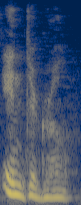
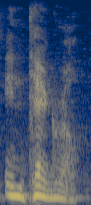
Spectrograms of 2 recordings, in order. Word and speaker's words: integral: Dictionary and Collins Dictionary the preferred pronunciation is integral and the second pronunciation is integral so you can choose whatever you like I won't argue okay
